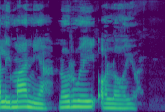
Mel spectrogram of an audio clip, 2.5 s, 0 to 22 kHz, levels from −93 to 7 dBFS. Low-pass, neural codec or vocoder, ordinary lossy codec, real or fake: none; none; none; real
